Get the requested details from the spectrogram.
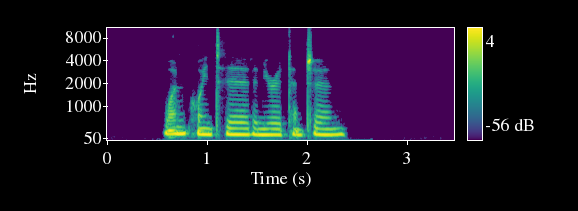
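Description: A woman speaks softly and calmly into a microphone.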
